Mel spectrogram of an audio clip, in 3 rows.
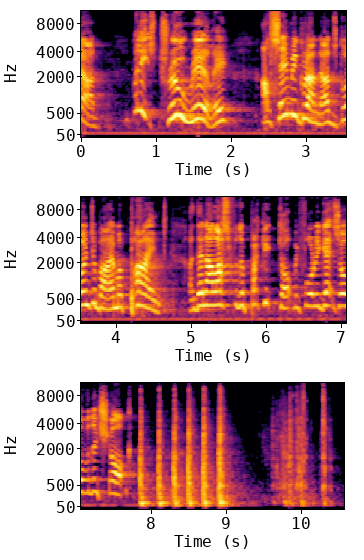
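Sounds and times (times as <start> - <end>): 
speech: 1.2 - 7.9
loud knocking on a door: 7.8 - 9.1.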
